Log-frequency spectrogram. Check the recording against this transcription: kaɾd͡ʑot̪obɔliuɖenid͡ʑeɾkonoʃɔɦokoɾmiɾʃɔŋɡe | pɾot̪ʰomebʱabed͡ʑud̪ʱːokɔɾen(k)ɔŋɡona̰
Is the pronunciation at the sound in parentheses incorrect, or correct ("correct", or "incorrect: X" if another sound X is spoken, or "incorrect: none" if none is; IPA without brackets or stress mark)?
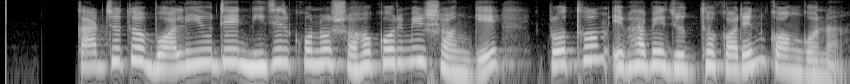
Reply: correct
